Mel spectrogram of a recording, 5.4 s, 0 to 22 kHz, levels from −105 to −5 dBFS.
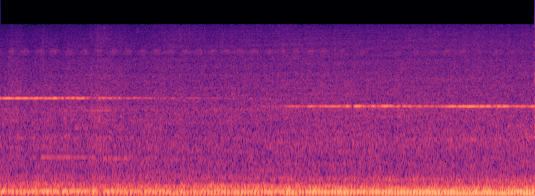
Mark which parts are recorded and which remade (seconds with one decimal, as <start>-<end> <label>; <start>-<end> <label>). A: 0.0-5.4 recorded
